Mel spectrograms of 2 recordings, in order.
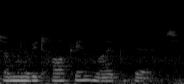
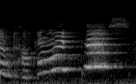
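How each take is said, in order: First: Lower, softer demo voice; really low pitch. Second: Very high pitched demo voice; really high pitch. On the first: Music teacher showing children a low pitch, low soft voice. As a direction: drop down low to show the kids a low pitch. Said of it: "if I have a really low pitch". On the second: Music teacher showing children a high pitch, very high voice. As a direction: jump way up high to show the kids a high pitch. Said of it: "if I have a really high pitch". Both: Shown as a demonstration.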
